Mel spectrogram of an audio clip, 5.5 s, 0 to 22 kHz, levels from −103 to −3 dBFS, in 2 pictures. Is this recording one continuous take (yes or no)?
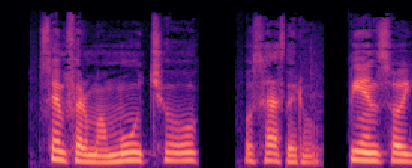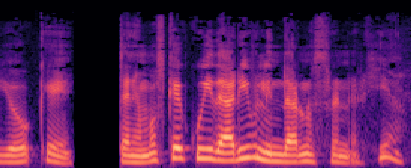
no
